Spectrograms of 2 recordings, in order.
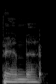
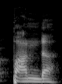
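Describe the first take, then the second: First: It is said in an American accent. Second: It is said in a British accent.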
